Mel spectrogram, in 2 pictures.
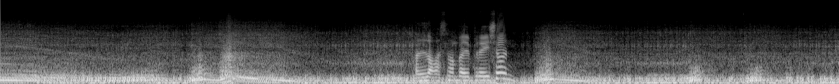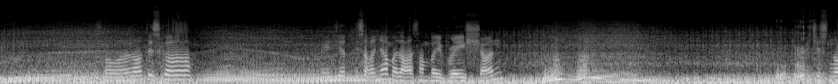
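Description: A motorcycle engine rumbles close by and revs up and down again and again.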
